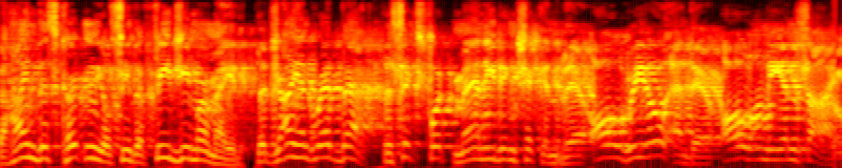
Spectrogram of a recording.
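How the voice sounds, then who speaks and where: With hardly any pauses, a man talks at a moderate pace in a high-pitched voice, his loudness very even and his intonation lively, over noticeable background noise. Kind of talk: sideshow talker's bally pitch. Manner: loud, energetic sales pitch.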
